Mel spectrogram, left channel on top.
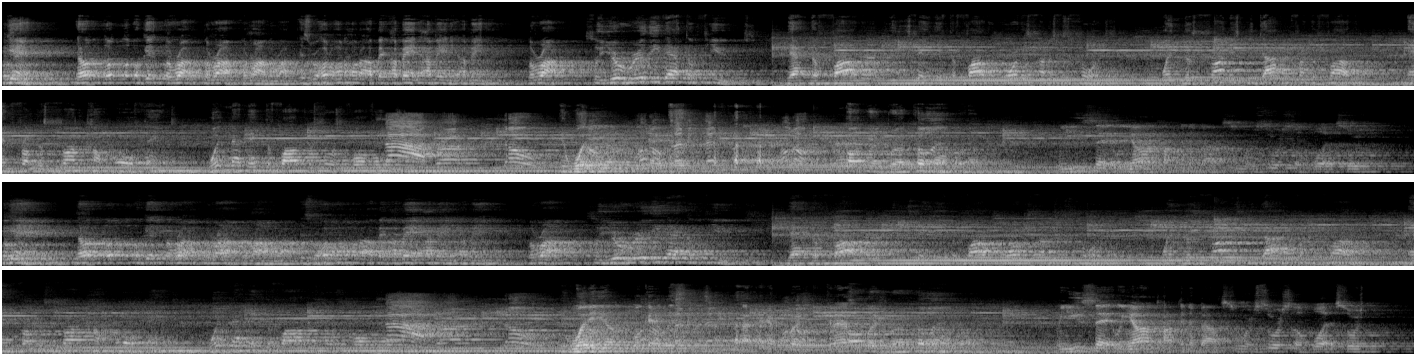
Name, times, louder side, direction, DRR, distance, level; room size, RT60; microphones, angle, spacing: voice 1, 0.0-0.3 0.7-4.9 5.3-7.4 7.8-11.1 11.6-13.7 14.0-15.8 16.2-18.0 19.7-20.1 20.8-20.9 22.6-23.9, left 2 dB, 80° left, 3 dB, 0.6 m, -23 dB
sound 1, 7.7-26.4, equal, 10° left, 1.2 m, -27 dB
voice 2, 17.9-18.8 19.0-19.6 20.0-20.1 20.5-21.3 21.9-22.2 23.3-23.6, left 3 dB, 25° left, 4 dB, 0.4 m, -23 dB
voice 3, 19.8-21.1 21.5-22.1 22.4-22.9 24.7-27.7, right 3 dB, 50° right, 4 dB, 0.5 m, -24 dB
6.9 x 3.1 x 6.0 m, 2.4 s
head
